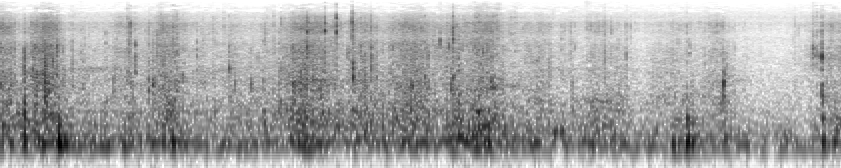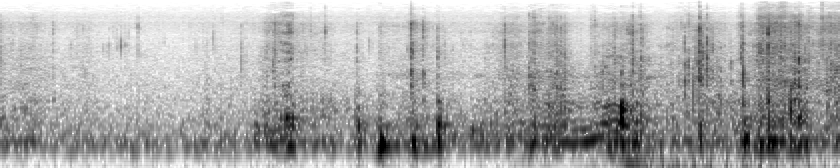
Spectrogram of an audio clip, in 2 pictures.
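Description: Crumpled packing paper and plastic wrap rustling and crinkling as a wooden camera is handled inside a cardboard box. The rustle is quieter in the middle and busier again near the end.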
